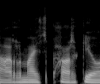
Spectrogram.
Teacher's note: It's the rolled at the tip of the tongue sort of R that you hear in Welsh.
